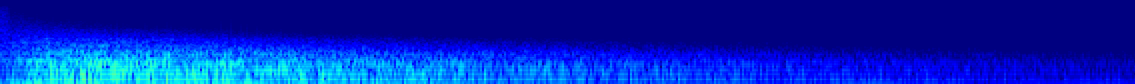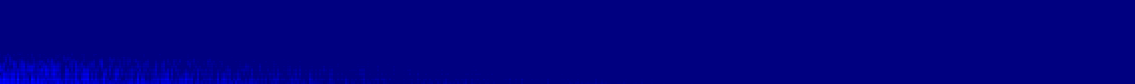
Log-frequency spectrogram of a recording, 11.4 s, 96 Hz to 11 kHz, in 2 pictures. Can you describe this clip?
Horror Evil Round the Corner
Your audience will jump on the chair when they see your evil villain appear with this sound!
This sound was generated with Audacity.
08/02/2015, London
